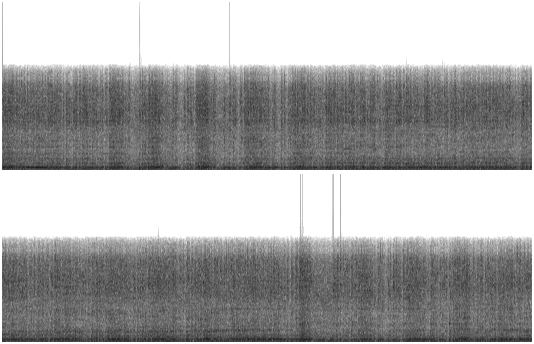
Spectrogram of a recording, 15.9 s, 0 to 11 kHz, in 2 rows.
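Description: Supercharged V8 of a Chevrolet Chevelle SS running loud and steady, blipped several times in the first few seconds and again briefly later, as the car pulls away slowly.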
